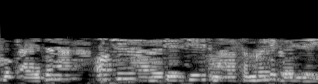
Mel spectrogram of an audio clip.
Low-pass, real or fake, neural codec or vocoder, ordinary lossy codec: 3.6 kHz; real; none; AAC, 24 kbps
